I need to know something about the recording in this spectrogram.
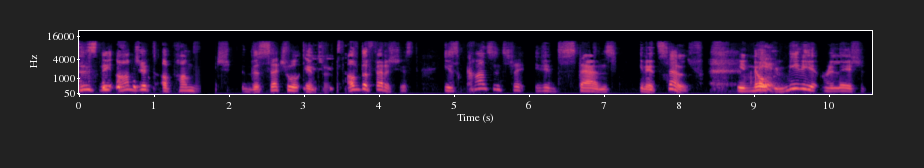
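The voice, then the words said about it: Exaggerated bad German accent. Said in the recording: “bring on a bad German accent ... Too German, huh?”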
